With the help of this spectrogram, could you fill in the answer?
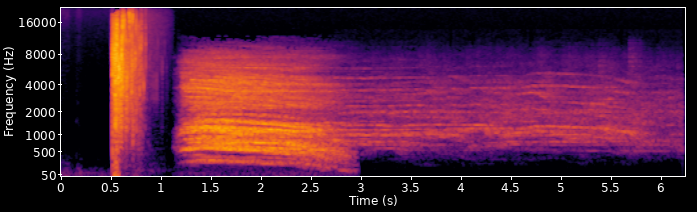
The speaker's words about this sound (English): His body fell to the stage floor. I covered my eyes. I couldn't look. But I heard it.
